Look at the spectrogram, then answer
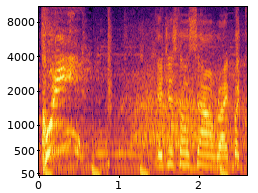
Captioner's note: audience laughing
